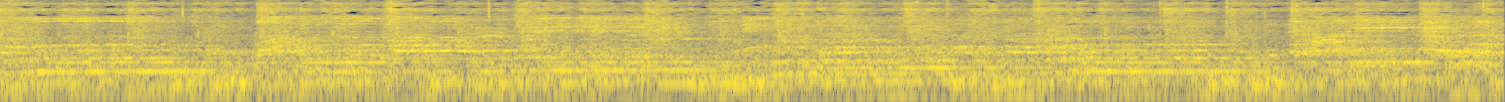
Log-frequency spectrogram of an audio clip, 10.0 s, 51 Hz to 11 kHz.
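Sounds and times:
congregation singing: 0:00.0 - 0:10.0.

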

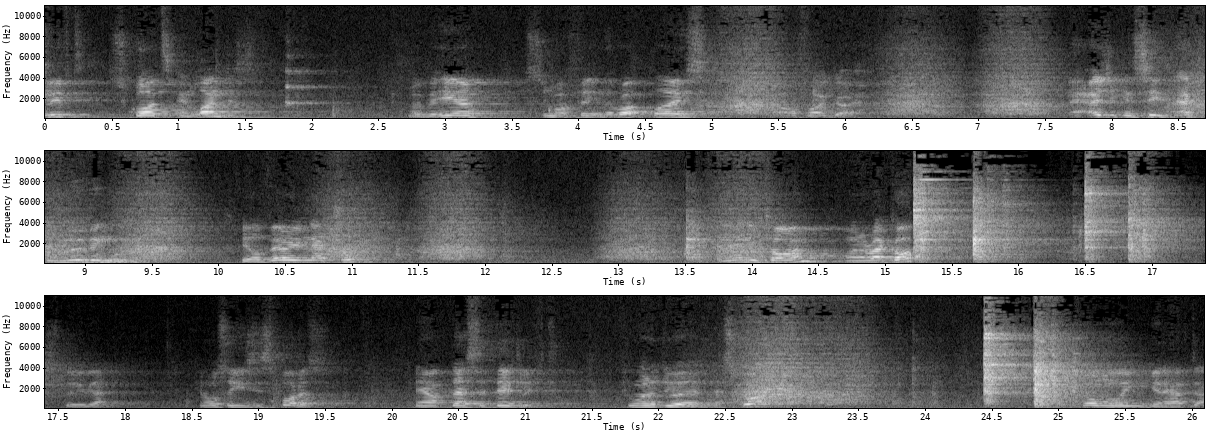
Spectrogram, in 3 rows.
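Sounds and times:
soft rushing noise: 0:02.8 - 0:14.5.

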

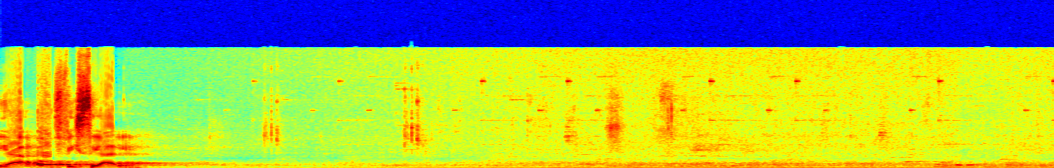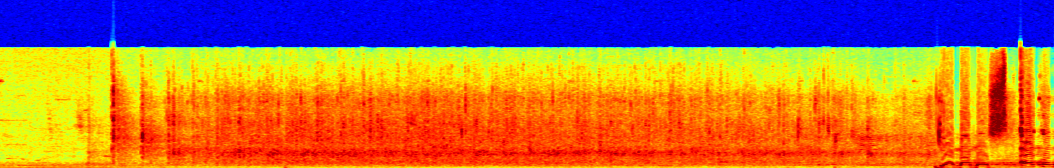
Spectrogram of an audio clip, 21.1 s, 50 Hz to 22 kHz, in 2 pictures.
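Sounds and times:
steady low hum: 0:00.0 - 0:21.0
voices talking: 0:02.0 - 0:21.0
audience applauding: 0:11.3 - 0:20.0.

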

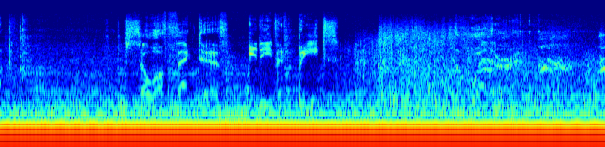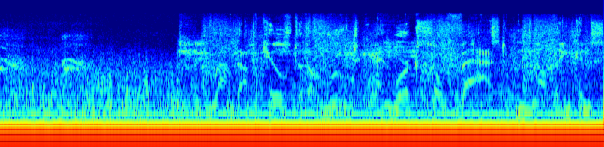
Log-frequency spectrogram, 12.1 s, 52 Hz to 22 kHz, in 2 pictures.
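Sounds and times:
crows cawing: 0:04.8 - 0:07.2.

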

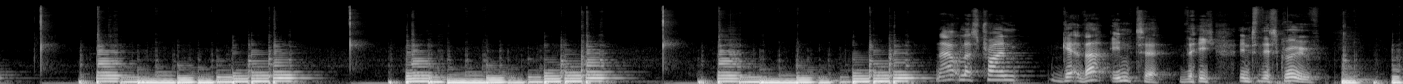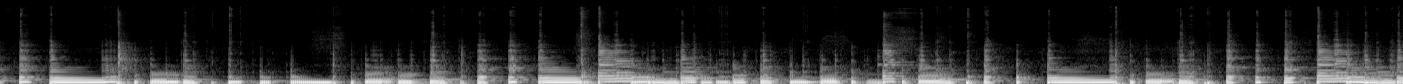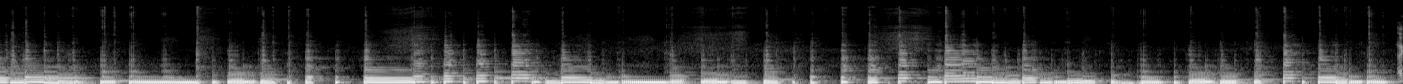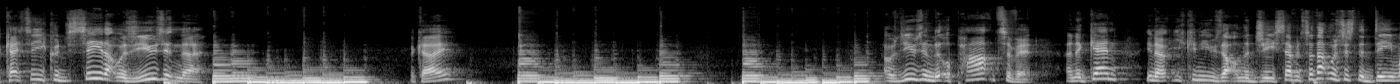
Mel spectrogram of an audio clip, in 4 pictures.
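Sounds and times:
electric bass played fingerstyle: 0:00.0 - 0:09.4, 0:13.3 - 0:42.1, 0:43.7 - 0:51.1.

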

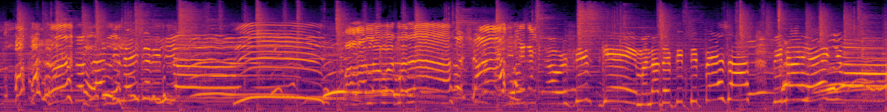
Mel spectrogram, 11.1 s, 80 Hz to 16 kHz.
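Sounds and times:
children squealing and laughing: 0:00.0 - 0:06.9, 0:09.2 - 0:11.0.

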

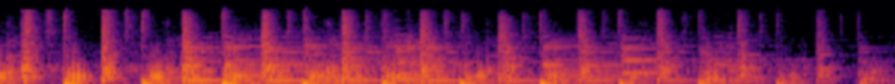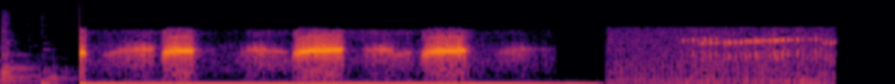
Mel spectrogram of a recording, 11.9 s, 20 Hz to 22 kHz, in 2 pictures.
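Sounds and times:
swing-style brass music: 0:00.0 - 0:05.6.

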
